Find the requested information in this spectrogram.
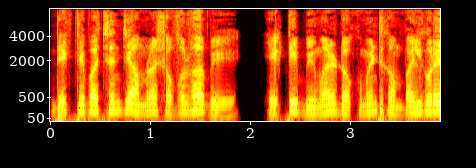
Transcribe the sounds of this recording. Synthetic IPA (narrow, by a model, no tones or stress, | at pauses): d̪ekʰt̪epatːt͡ɕʰend͡ʑeamɾaʃɔfolbʱabe | ek̚ʈibimaɾeɖɔkumeɳʈkəmpajlkoɾe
